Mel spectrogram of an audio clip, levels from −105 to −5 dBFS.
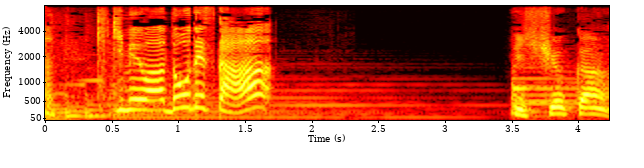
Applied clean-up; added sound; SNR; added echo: none; none; none; none.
